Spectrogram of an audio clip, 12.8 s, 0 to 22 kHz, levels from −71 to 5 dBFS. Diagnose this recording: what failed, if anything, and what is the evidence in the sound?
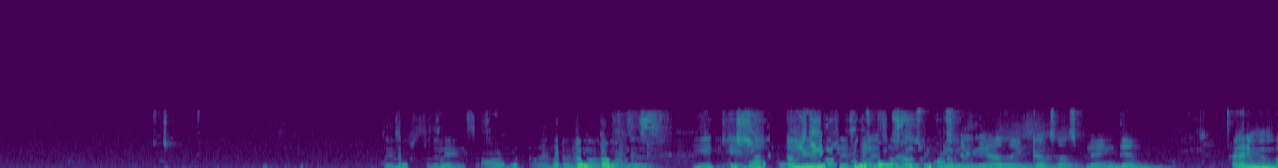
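A far-end echo canceller likely left loudspeaker pickup in the return signal, so an echo leak sends the speech back about 135 to 150 ms late. It occurs at 3.83–4.11, 4.27–4.46, 4.83–7.68, 8.11–9.78 and 10.23–10.32 s: about 10 dB down early, near the speech's own level mid-clip, and faint at the end.

The same call processing likely could not separate the local talker from echo while both were active, and turned both down. Speech suppressed in double talk shows as drops of about 30 dB between 7.67 and 8.11 s and about 15 dB across 8.29–9.45 s, leaving the speech dipped.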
